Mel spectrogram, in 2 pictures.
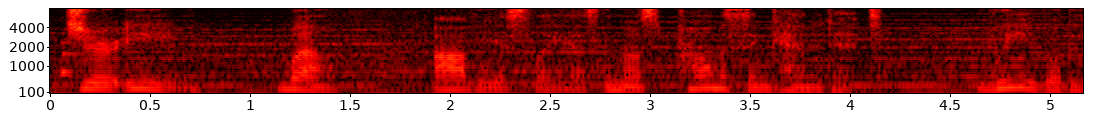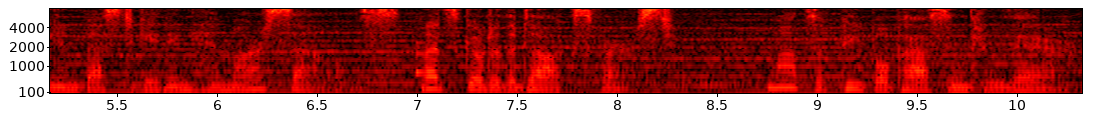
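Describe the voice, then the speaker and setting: Woman playing a spymaster, lowish voice, calm and authoritative, faint game music behind. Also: normal speed, lightly acted. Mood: commanding. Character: cool-headed woman spymaster giving orders. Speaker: intelligence chief. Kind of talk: game voice acting.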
